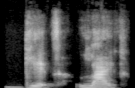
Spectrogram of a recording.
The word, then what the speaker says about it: Git Life: The title of this show, Get Life Educational Empowerment, is rooted in my long time motto, Get Life. It is spelled GITLIFE.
